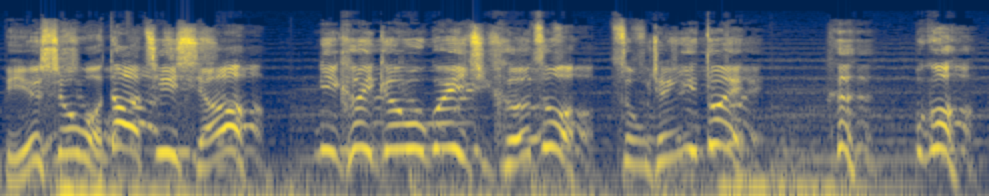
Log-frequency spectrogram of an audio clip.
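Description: A man voicing an arrogant, boastful dragon in a children's audio story, with haughty mockery and drawn-out words. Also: lively intonation. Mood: mocking. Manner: haughty, mocking, drawn-out words, booming laughs. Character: arrogant male dragon challenger, boastful and taunting. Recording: echoey, distant voice with music behind.

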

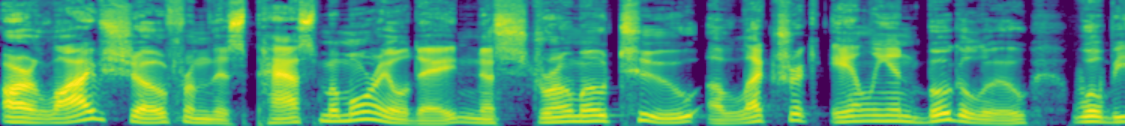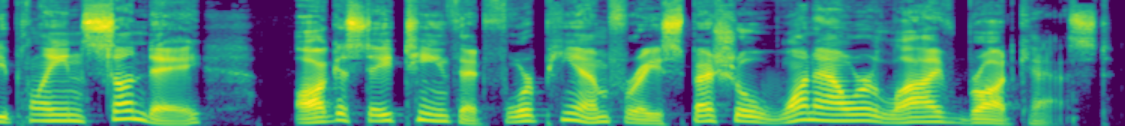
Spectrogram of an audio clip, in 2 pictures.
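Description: A man's voice: mid-range voice, big pitch swings, moderate pace, dry recording, clean studio sound. A man speaking as a podcast co-host, making show announcements in a conversational style. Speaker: co-host of an audio theater podcast.

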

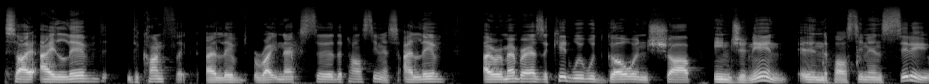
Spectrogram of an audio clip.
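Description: A man from Israel in his late twenties with an Israeli accent, telling his story as an interview guest in a quick, energetic way full of fillers. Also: mid-range voice, smooth. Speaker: guest, social media activist. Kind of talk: conversational interview.

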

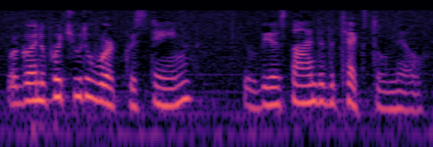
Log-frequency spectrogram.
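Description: An actress playing a brisk, firm but kindly women's prison official in a measured 1950s radio drama style. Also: female voice, fairly low pitch, dark tone, a little hiss or hum, natural voice. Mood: stern, businesslike. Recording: muffled old radio broadcast with music.

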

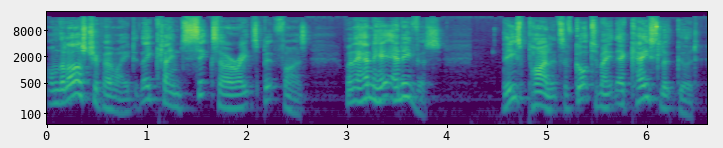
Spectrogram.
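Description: A man with a British accent voicing an earnest, excitable fighter pilot reasoning aloud in an audiobook memoir. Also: fairly high pitch, fairly quick, voice pushed up. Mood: excited.

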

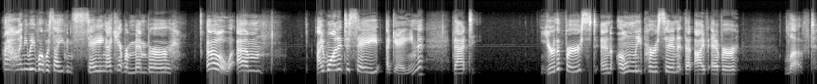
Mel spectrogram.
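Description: An actor playing a rambling, self-pitying lovesick ex-boyfriend in his thirties, halting and confessional, in an audio comedy drama. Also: high-pitched, pushed and bright, lo-fi sound, full character voice. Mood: exasperated. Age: 30s.

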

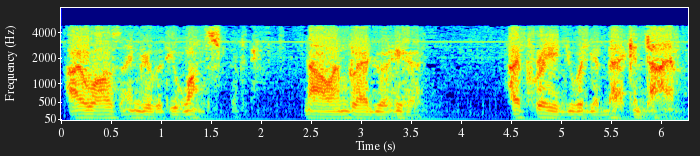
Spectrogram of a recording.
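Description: Kindly older gentleman, forgiving and grave, deep voice, radio play, dull vintage sound. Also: little pitch movement, unhurried, a little hiss or hum. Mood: solemn, forgiving. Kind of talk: 1950s radio drama acting. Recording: muffled old radio broadcast, music behind.

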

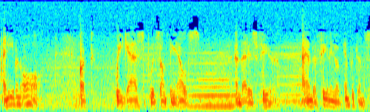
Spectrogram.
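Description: A man's voice: lowish voice, expressive, measured pace, pauses often, noisy background. A man hosting a radio drama, delivering formal, solemn, philosophical narration in a rhetorical manner. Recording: dull 1970s radio recording with loud music.

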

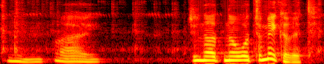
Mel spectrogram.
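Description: A man playing a fussy, anxious Victorian gentleman in an audio drama, hesitant and stammering as he talks. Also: on the high side, lively intonation, measured pace. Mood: anxious, puzzled.

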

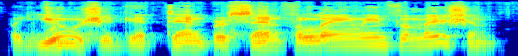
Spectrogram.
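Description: An actor playing a chummy, blunt homicide detective in a 1950s radio crime drama. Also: male voice, fairly high pitch, very animated, brisk, warm tone, husky. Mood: blunt, amused. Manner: blunt, slangy. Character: gruffly chummy male homicide police detective, slangy and blunt.

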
